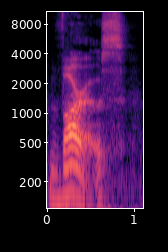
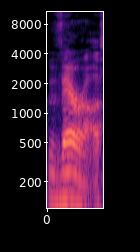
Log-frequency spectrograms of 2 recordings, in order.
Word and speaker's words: Varos: is another instance where I thought it was pronounced Varro's when they're pronouncing it varus since like that's another British ISM I got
